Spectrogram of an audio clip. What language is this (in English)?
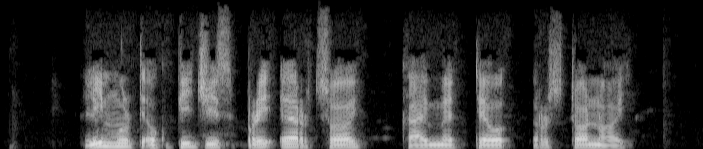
Esperanto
